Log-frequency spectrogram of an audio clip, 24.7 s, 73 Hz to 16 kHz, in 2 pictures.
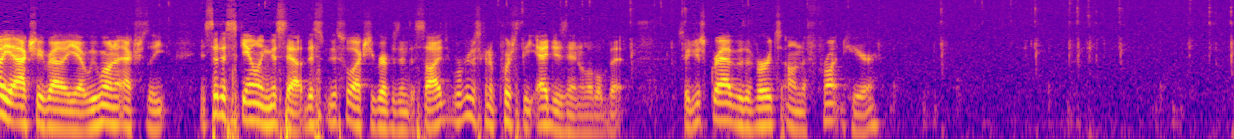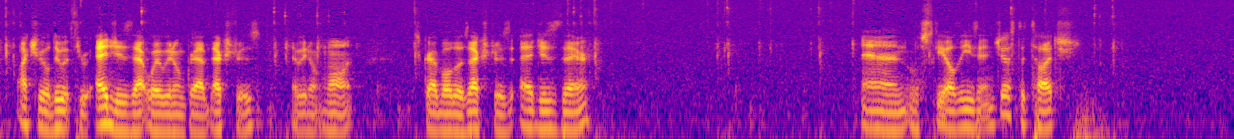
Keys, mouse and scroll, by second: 2.4-8.5 middle drag, 11.0 ctrl+z, 12.5 ctrl+Tab, 15.3 ctrl+z, 21.8-23.4 drag, 23.4 right click, 23.4 s, 23.5-24.6 middle drag.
